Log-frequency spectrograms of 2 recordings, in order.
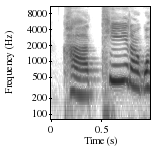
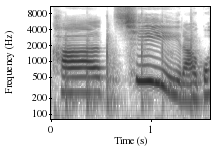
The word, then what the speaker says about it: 같이: 예를 들어 우리 같이 해돋이 보자 라고 했을 때 저희가 이거 발음 어떻게 하나요? 가티라고 하지 않고 가치라고 하죠.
